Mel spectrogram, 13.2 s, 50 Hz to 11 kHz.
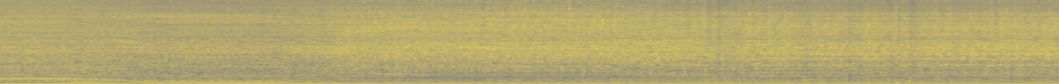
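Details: International Harvester TD-7 Series C bulldozer after rebuilding its Bosch VA4 diesel injection pump and fitting a new battery: catches within seconds into a steady, even diesel clatter at idle, no leaks, no misfire or hunting; normal diesel idle.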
